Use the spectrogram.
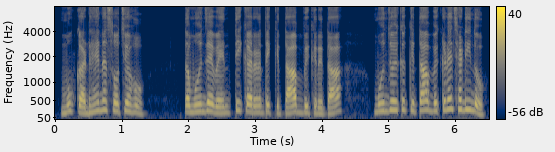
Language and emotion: Sindhi, surprised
